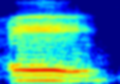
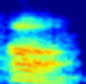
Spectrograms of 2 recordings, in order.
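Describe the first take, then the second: First: The vowel is full and clearly pronounced. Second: The vowel is short and weak. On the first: The speaker calls it wrong. "we don't say a" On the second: The speaker calls it right. "in natural speech, we say a, like a cat"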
